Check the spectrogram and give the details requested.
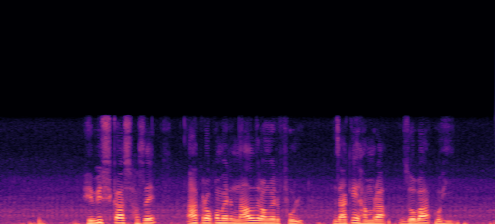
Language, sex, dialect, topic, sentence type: Bengali, male, Rajbangshi, agriculture, statement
